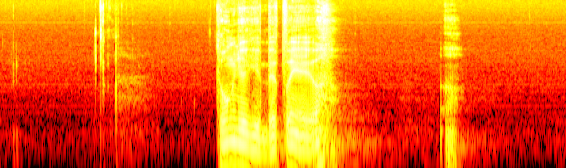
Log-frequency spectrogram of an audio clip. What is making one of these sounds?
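A middle-aged man speaks with animation into a microphone in a large hall.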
